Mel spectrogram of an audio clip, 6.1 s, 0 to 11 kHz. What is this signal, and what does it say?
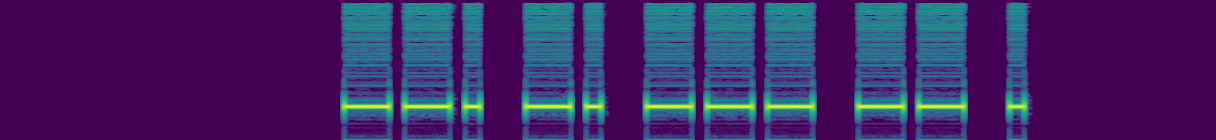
Morse code, heard as a keyed tone, about 16 wpm, 800 Hz. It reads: GNOME
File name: Alphabetical / Alphabetical mp3s / Gs @15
